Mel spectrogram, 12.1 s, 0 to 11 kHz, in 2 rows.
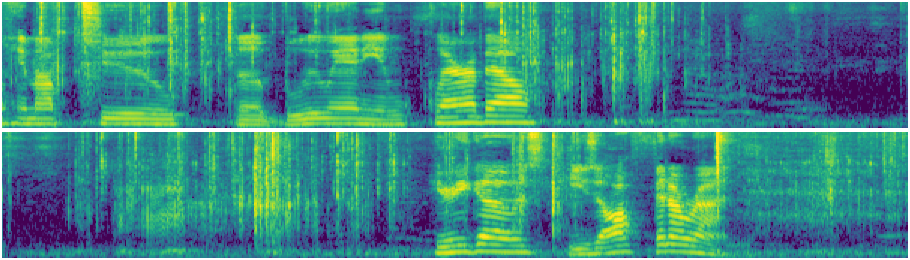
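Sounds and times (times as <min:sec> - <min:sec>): plastic toy train pieces clicking: 0:00.0 - 0:02.2
plastic scraping and rattling: 0:00.0 - 0:04.8, 0:06.5 - 0:10.0.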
